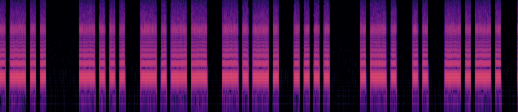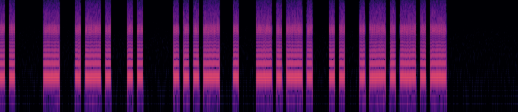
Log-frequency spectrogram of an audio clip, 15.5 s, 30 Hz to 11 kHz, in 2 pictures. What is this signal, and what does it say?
Morse code, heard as a buzzer, hand-sent with a paddle, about 16 wpm. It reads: … BYCH RICI TRI VECI.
